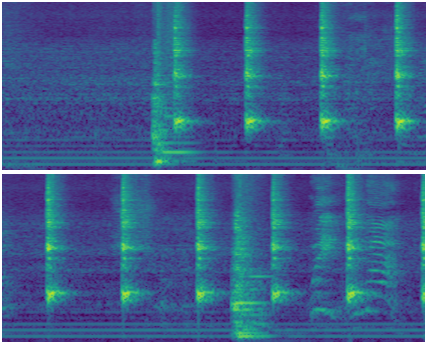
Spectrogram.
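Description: A drummer strikes a drum and cymbal in a steady beat.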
